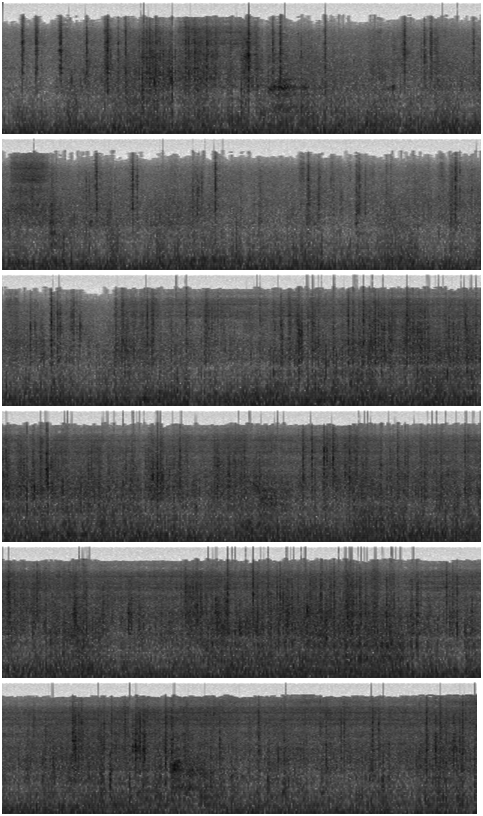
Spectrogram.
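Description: Wind rushing over the microphone as a full-suspension mountain bike rolls fast down a rocky gravel trail, its tyres crunching over loose stones with frequent knocks and rattles from the bike.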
